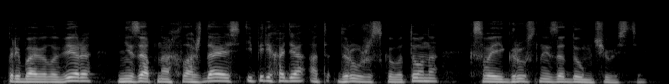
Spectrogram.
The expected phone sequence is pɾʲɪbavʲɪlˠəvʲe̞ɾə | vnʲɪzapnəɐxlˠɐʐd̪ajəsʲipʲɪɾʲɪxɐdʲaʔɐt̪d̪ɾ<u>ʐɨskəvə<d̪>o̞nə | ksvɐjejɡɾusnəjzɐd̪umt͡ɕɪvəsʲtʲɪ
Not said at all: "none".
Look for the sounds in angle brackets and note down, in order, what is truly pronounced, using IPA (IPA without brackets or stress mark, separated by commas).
u, t̪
